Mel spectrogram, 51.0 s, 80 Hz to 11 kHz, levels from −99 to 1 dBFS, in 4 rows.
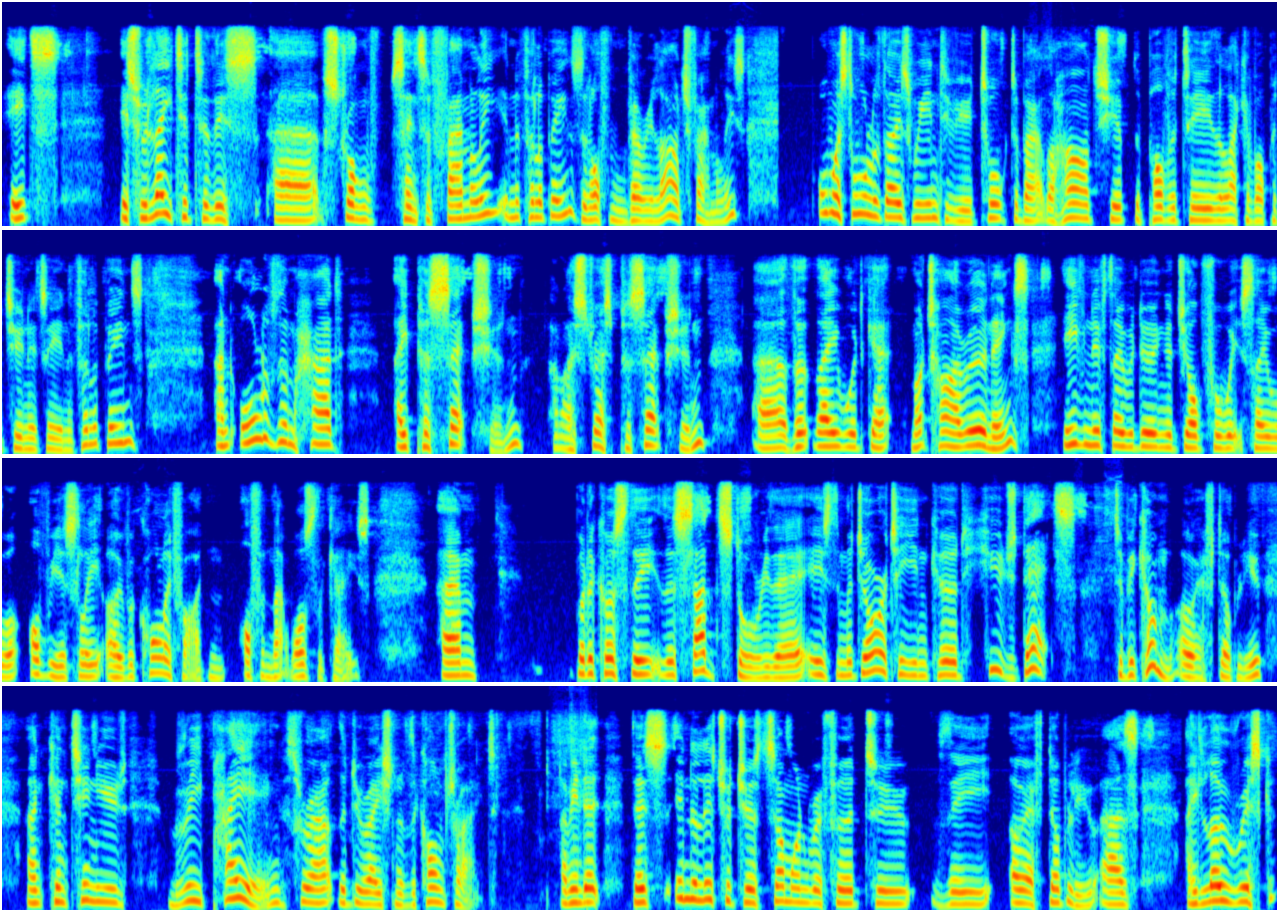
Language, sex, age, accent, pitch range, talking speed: English, male, 50-69, British, 170-215 Hz, 135 wpm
